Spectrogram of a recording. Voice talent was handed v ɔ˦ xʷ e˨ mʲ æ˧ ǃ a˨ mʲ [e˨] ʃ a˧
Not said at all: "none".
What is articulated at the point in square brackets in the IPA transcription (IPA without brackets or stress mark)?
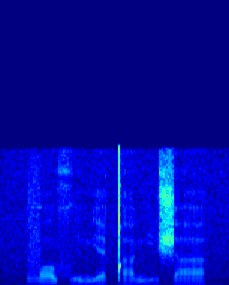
e˨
